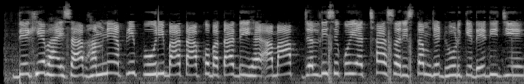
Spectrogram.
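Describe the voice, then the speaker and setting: In a cartoonish character voice, a woman sounds squeaky and extremely high-pitched, speaking at a fairly quick pace with hardly any pauses, monotone, flat intonation and very even loudness. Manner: insistent, picky.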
